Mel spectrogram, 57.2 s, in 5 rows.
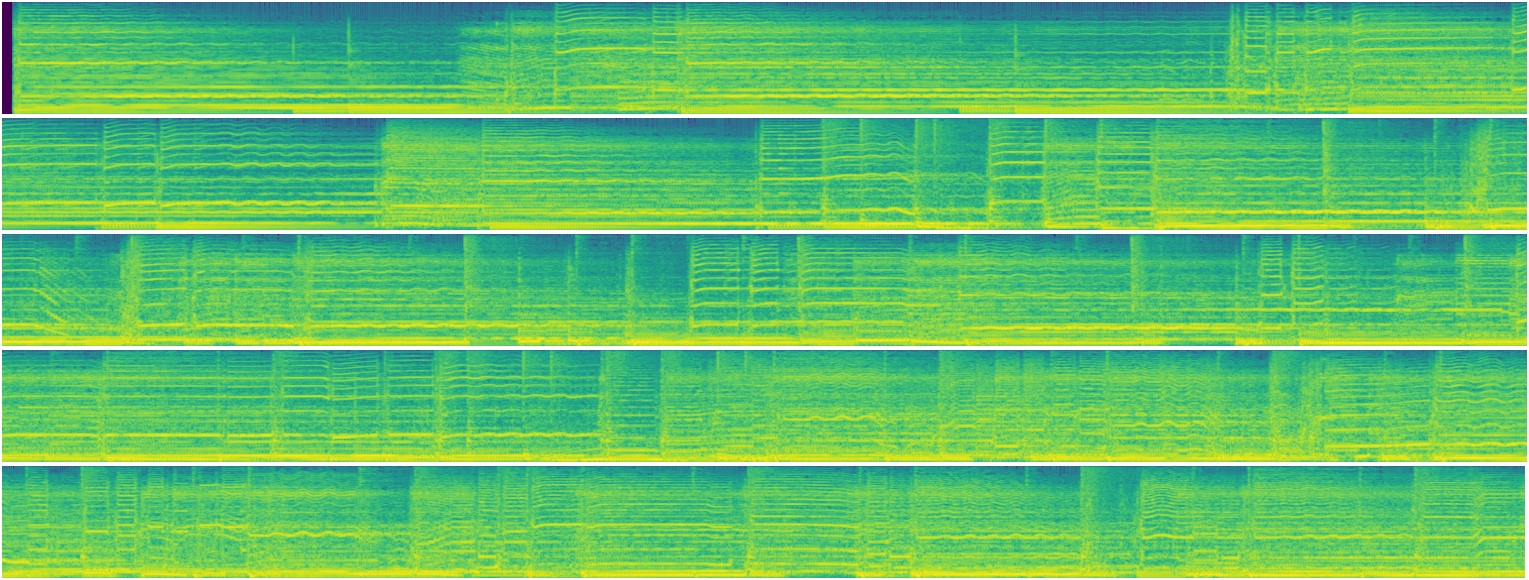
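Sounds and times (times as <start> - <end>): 
ballad with wah effect: 0.0 - 57.1.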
